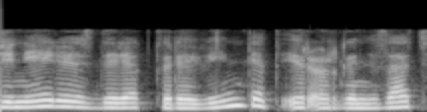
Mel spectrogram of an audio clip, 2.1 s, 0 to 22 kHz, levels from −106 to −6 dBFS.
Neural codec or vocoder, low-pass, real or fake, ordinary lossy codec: none; 7.2 kHz; real; AAC, 64 kbps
